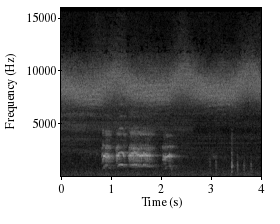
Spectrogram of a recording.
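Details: Red junglefowl from Aceh approaching a decoy bird, giving a harmonic crow of several broken phrases lasting about a second and a half, against a steady high insect drone and a few faint distant chirps.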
